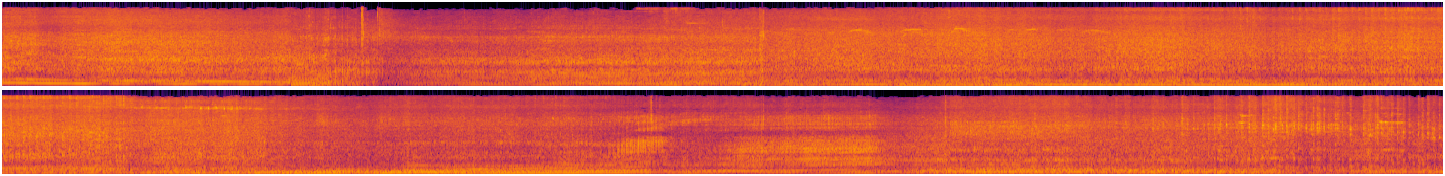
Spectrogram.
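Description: Car engines on a street. A Lamborghini Huracán's engine drops in pitch as it drives past in the first few seconds, then engines run at low revs. Several revs rise and fall about two-thirds of the way through, and a deep steady engine note holds near the end.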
